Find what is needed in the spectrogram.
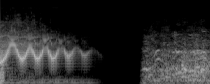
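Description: A cartoon-style 'boing' sound effect whose pitch wobbles quickly up and down, cutting off after about a second. After a short silence a different edited-in sound starts, with a laughing texture.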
